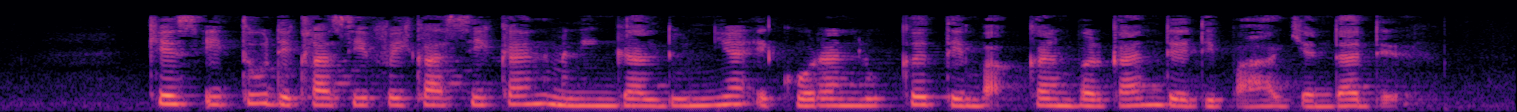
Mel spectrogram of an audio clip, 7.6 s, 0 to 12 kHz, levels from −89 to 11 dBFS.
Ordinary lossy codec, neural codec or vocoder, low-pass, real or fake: MP3, 48 kbps; none; 7.2 kHz; real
